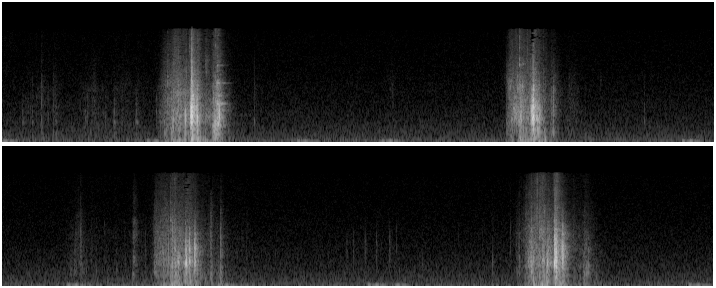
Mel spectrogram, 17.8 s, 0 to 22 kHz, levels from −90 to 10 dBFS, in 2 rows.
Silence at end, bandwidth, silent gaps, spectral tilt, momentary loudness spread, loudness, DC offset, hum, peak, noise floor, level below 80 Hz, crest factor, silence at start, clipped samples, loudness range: 1.85 s; 11.5 kHz; none; -4.5 dB/octave; 29 LU; -21 LUFS; under 0.1%; none; 0 dBFS; -63 dBFS; -48 dBFS; 28 dB; 2.05 s; under 0.1%; 11 LU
